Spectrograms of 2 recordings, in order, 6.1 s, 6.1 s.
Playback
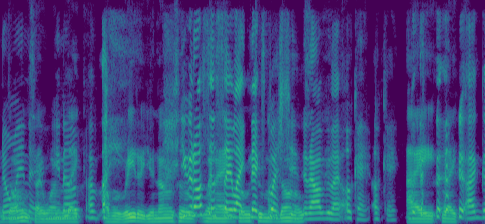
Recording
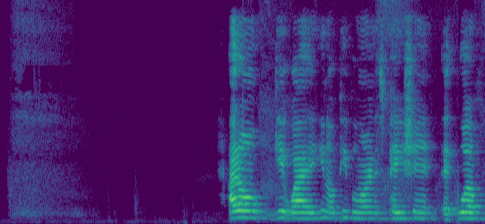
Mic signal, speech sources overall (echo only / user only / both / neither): user only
